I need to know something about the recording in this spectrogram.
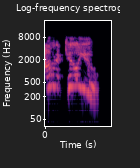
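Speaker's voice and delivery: shrieking, very high scream. Showing older actor kids how a threat sounds: screaming a threat. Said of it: "Someone screaming".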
